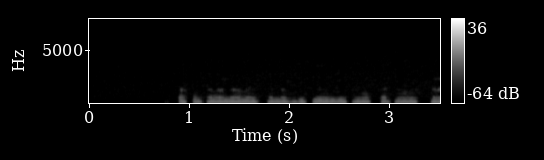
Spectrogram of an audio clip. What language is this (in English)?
Bangla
